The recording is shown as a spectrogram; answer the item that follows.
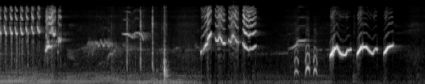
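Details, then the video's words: White-rumped shama song, played to make other shamas sing and get worked up: a varied phrase of high rapid trills, sharp clicks, buzzy notes and rich looping whistles, ending in three clear rolling whistled notes, with brief pauses between bursts. "Murai batu gacor AMPUH buat PANCINGAN murai batu agar bunyi JADIKAN burung murai EMOSI"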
